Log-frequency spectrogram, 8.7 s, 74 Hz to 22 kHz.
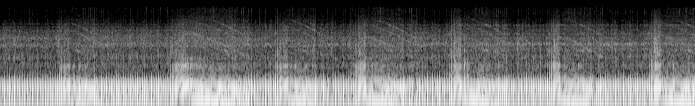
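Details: ST3 engine: loose metallic clatter rising and falling with each throttle blip, like top-end chain rattle; engine clatter, cam chain tensioner (CCT) suspected, not confirmed.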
